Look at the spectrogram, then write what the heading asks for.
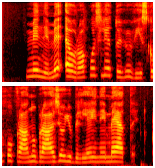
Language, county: Lithuanian, Marijampolė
